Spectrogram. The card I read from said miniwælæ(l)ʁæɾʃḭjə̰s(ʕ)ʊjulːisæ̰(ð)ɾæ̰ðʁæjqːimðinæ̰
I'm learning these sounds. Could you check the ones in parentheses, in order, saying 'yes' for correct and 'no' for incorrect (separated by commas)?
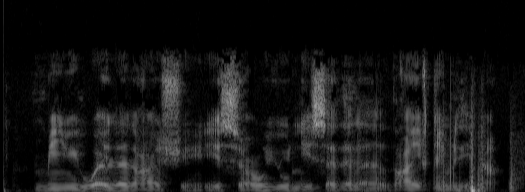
yes, yes, yes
